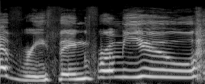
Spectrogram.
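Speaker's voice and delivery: villain laughing madly at the defeated heroes; maniacal laugh. Acted. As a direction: break into mad triumphant laughter.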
